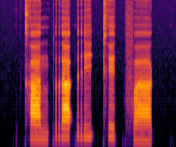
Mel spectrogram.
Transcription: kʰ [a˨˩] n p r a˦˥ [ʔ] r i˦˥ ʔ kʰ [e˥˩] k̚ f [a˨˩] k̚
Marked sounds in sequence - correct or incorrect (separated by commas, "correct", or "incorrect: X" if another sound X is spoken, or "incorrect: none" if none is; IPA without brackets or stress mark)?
correct, correct, correct, correct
